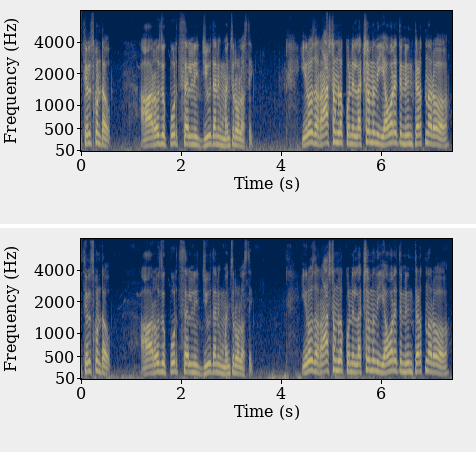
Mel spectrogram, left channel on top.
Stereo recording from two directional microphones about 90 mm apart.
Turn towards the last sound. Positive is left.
turn(degrees=-35)  # may be behind; listen again after turning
